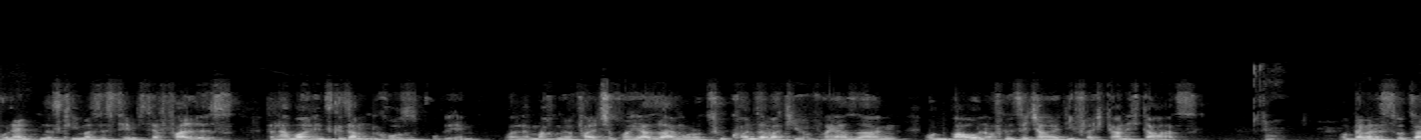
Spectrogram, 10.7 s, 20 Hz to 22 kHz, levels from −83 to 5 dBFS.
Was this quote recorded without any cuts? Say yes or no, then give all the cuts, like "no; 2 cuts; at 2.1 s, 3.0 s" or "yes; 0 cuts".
no; 3 cuts; at 1.9 s, 3.7 s, 6.9 s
